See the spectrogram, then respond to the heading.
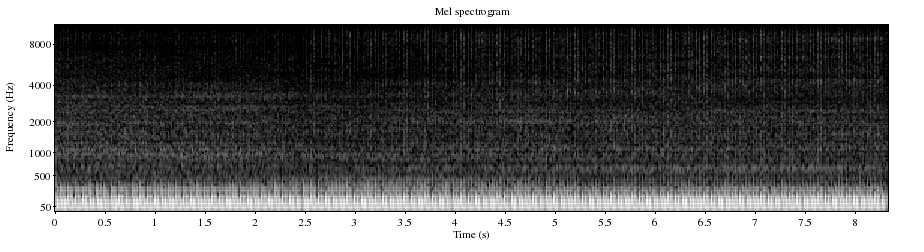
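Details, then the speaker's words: Harley-Davidson Sportster SuperLow V-twin, 4,300 miles, just started: low, loping idle beat at about 140 pulses a minute, steady and even with no clatter; normal, healthy idle. "So let's start it up so you can hear it. Kind of makes a funny noise when the fuel pump kicks on."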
